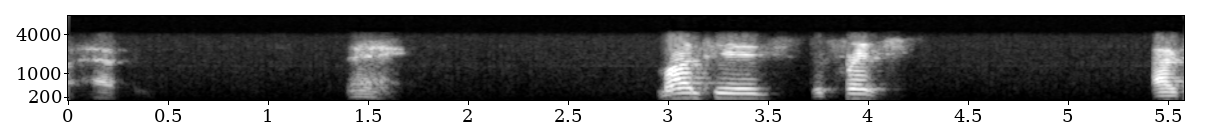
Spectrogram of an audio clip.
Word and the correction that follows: Montaigne: Montaigne, the French essayist, put it this way.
